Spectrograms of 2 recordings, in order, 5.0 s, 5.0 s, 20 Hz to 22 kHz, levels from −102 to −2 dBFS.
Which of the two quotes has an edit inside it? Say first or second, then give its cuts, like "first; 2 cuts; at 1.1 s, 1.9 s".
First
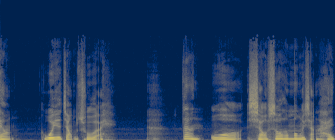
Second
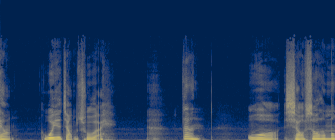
first; 1 cut; at 3.0 s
